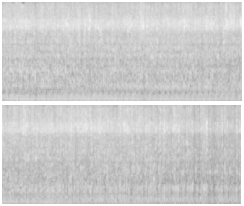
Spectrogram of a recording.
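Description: Propeller aircraft engines drone loudly and steadily.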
